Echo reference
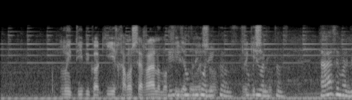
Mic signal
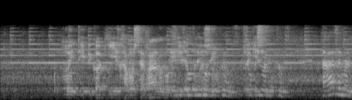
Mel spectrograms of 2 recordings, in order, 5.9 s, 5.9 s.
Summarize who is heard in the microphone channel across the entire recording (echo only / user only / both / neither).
echo only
